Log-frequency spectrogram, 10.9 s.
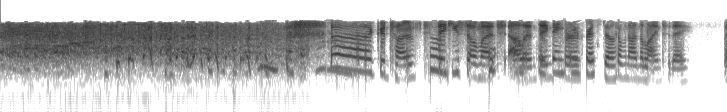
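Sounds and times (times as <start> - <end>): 
applause: 0.0 - 4.8
crowd cheering: 0.0 - 5.3
laughter: 0.0 - 5.3, 7.2 - 8.7
speech: 1.6 - 10.9.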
